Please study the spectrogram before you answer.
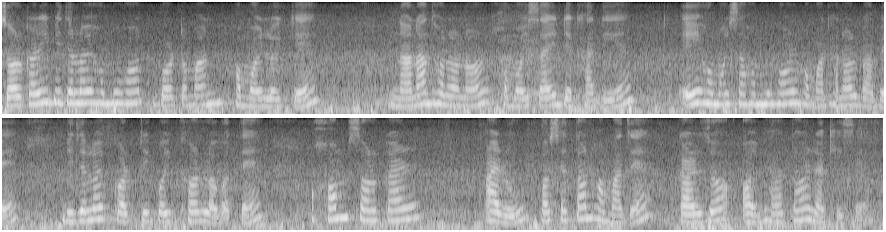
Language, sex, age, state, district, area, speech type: Assamese, female, 18-30, Assam, Sonitpur, rural, spontaneous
